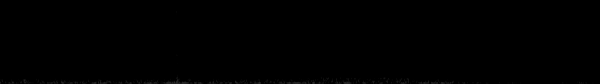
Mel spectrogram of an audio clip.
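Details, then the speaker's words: Kemper Power Kabinet (IcePower 300AS1 amp module), powered off; faint uneven ticking about three per second over a low hum, then fading; first click near 13 V, double near 15 V on repower; oscillation near an optocoupler suspected, unconfirmed. "Like that first click happens around 13 volts, and then the double click that follows happens just before it gets to 15."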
